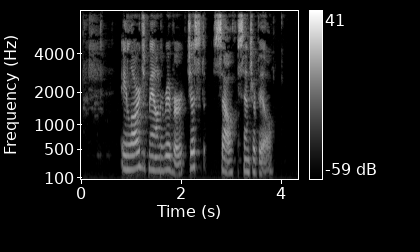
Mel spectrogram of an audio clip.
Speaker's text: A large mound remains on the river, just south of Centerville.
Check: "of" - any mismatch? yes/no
yes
